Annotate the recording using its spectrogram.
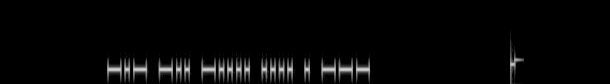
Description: Morse code, heard as a keyed tone, about 28 wpm, 700 Hz. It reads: KD6HEO
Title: USA Call Signs - 4x Character Spacing - 28wpm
